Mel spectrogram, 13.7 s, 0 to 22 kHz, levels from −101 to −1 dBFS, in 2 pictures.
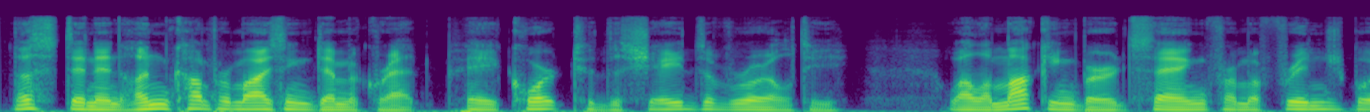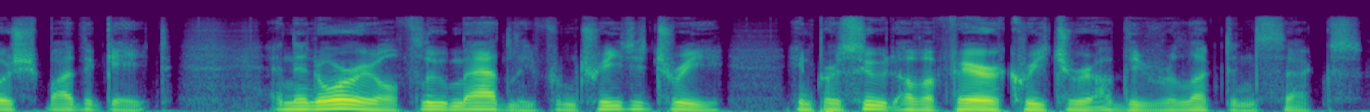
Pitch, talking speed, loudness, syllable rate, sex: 105 Hz, 190 wpm, -20 LUFS, 5.2 syllables/s, male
